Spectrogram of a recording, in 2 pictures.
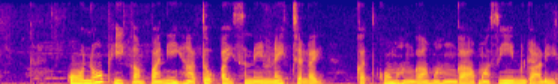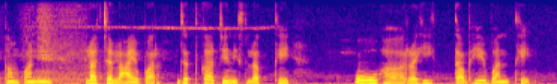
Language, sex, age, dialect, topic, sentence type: Chhattisgarhi, female, 31-35, Eastern, banking, statement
